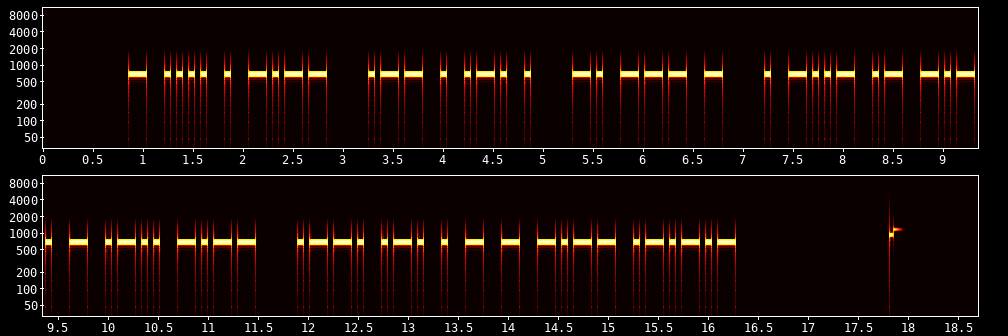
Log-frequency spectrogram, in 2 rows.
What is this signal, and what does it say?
Morse code, heard as a keyed tone, about 19 wpm, 700 Hz. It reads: THEY WERE NOT EXACTLY PRETTY.
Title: Sentences from Top 1000 Words 20wpm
